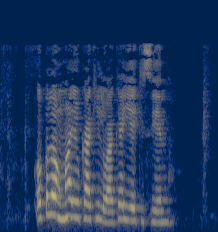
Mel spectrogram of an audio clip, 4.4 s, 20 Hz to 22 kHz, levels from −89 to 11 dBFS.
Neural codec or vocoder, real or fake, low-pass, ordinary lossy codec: none; real; 9.9 kHz; AAC, 48 kbps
